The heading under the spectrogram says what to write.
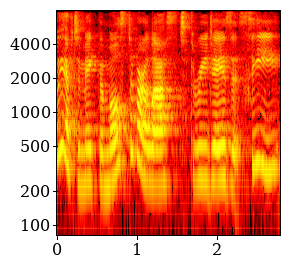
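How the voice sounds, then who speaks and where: A woman's put-on character voice, high-pitched with lively intonation. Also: moderate pace. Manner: serious, firm.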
